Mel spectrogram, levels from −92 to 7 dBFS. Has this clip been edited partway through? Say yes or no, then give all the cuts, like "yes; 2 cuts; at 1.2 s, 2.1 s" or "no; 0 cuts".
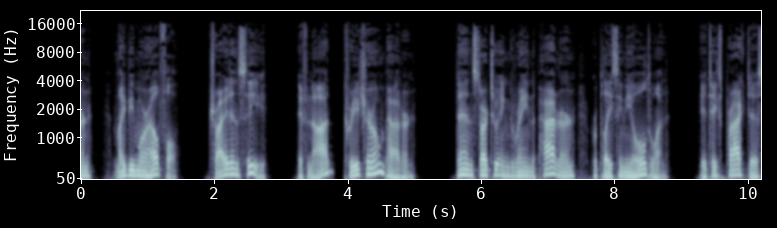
no; 0 cuts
